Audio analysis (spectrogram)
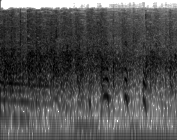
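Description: Brief applause from an audience at a Bicol gathering, a steady patter of many hands close by, with a voice speaking faintly underneath.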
